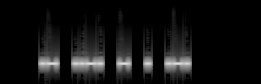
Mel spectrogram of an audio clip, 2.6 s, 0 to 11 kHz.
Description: Morse code, heard as a keyed tone, about 40 wpm, spaced as for 29 wpm, 700 Hz. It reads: AFTER
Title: 2x Character Spacing - Top 200 Words - 40wpm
